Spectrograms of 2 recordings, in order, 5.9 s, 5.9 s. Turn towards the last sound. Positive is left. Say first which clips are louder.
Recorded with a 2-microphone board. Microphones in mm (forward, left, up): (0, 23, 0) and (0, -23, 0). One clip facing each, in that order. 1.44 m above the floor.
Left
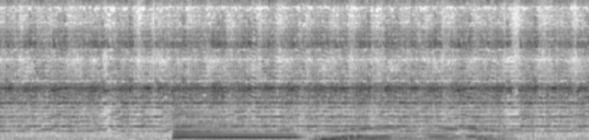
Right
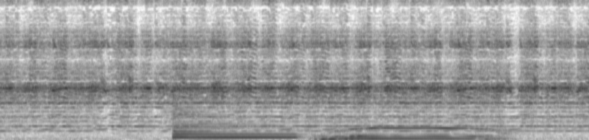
# even
turn(degrees=-30)  # may be behind; listen again after turning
